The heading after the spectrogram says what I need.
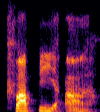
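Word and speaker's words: Papier: করে ই যদি পান, তখন আপনি এই এর উচ্চারণটা আয়ের মতো করে করবেন, অর্থাৎ স্বরে আয়ের মতো করে উচ্চারণ হবে। এই যে আমি একটা উদাহরণ দিচ্ছি আপনাকে, দেখেন উদাহরণ হবে ফাপিয়া, মনে করেন ফি এ ফি আই ই আর, ফাপিয়া।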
